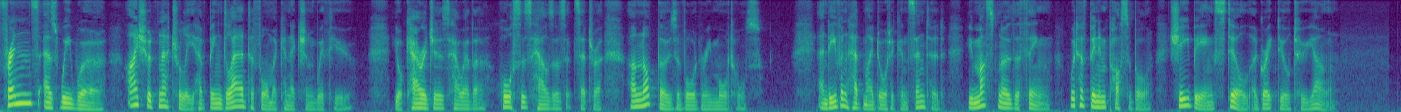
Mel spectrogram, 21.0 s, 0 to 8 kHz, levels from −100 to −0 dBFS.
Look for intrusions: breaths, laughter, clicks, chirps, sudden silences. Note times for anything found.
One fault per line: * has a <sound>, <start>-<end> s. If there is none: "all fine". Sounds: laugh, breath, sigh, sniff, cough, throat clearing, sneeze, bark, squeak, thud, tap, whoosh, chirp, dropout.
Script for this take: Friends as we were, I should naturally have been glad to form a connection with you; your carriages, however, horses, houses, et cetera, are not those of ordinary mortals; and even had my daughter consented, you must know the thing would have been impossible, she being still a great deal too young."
all fine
